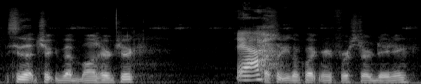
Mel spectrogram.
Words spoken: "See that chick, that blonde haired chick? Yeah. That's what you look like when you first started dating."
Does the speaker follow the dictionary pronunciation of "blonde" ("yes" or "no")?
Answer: no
